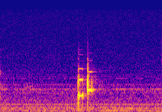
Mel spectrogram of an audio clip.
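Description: Two short electronic beeps in quick succession about a second in, from the car's MBUX voice assistant, sounding between the spoken command and its answer.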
